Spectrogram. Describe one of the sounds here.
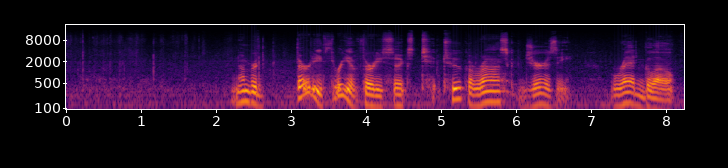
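Trading cards shuffle and slide against each other.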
